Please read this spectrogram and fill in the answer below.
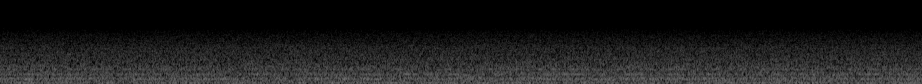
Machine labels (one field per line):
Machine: fan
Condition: abnormal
